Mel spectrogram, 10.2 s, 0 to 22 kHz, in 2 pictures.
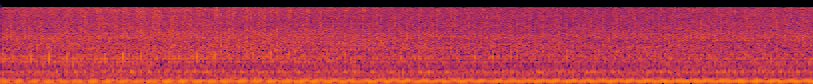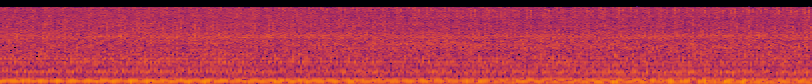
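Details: Audi S4 B6 at idle: a constant low drone with a faint, slightly uneven ticking on top; an abnormal engine noise of unknown origin.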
